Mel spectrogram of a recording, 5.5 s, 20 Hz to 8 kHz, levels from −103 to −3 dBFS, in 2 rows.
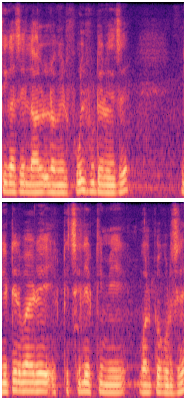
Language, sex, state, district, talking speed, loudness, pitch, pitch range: Bengali, female, West Bengal, North 24 Parganas, 175 wpm, -14 LUFS, 125 Hz, 115-135 Hz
